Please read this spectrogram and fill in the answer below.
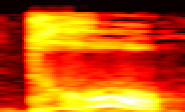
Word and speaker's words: trop: If you want to use trop, and trop means too many, okay? Then you will have to put de and the noun without the article. Okay, remember, too many, trop, don't pronounce the final P.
